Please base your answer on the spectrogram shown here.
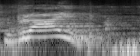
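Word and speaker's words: bright: silent है इ में बी आर आई जी एच टी ब्राइट ब्राइट माने का हो चमकीला इ में जी साइलेंट है जी एच आई में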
